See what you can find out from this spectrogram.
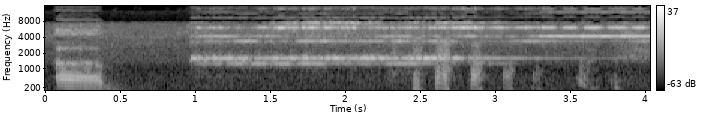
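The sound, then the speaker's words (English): A telephone rings loudly: a short harmonic burst, a brief gap, then a sustained bright electronic ringing tone that holds to the end, with talk underneath in the second half. “that's a loud ring. I'm sorry about that phone.”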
